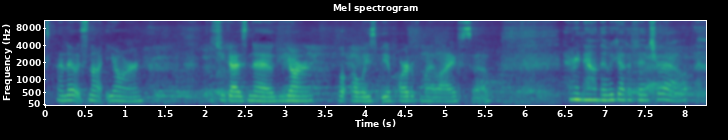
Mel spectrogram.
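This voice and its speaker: Against noticeable background noise, a woman speaks with fairly even intonation and long, frequent pauses. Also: medium pitch for a woman, moderate pace. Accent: Southern US. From Florida. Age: 60s. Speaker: yarn crafting vlogger. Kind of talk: casual vlog narration. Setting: cave tour.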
